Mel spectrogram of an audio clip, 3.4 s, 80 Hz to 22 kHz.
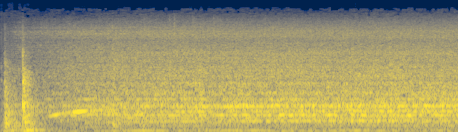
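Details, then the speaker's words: Ventline Model PH-2 range hood fan, slightly rusted, from a 1977 Sunline Sportster Deluxe 11FKS camper being restored, first power-up: steady even whir, clear mid-pitched hum, no rattle or scraping; fan runs normally. "Oh, it's the fan. And it works. Check that out."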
